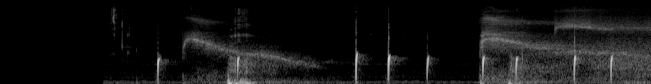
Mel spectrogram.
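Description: Mouth sounds imitating fireworks, close to the microphone: a string of sharp lip and tongue pops mixed with whooshes that fall in pitch, like rockets going up and bursting. It starts about a second in, after silence.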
